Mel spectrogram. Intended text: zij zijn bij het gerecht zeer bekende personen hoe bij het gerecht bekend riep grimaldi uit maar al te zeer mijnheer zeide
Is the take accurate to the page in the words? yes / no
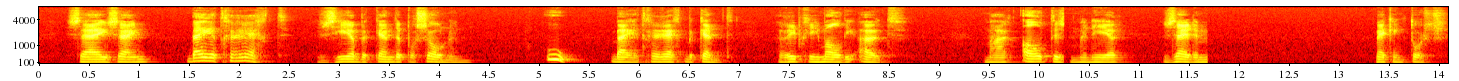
no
